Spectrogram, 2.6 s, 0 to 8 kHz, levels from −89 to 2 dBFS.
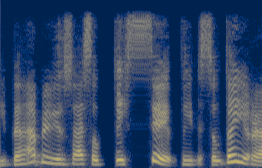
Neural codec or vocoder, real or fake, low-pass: codec, 16 kHz, 0.5 kbps, FreqCodec, larger model; fake; 7.2 kHz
